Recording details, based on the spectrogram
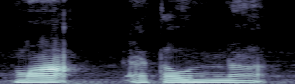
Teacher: Suara berdengung yang keluar dari pangkal hidung hurufnya adalah ma atau na. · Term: Gunah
